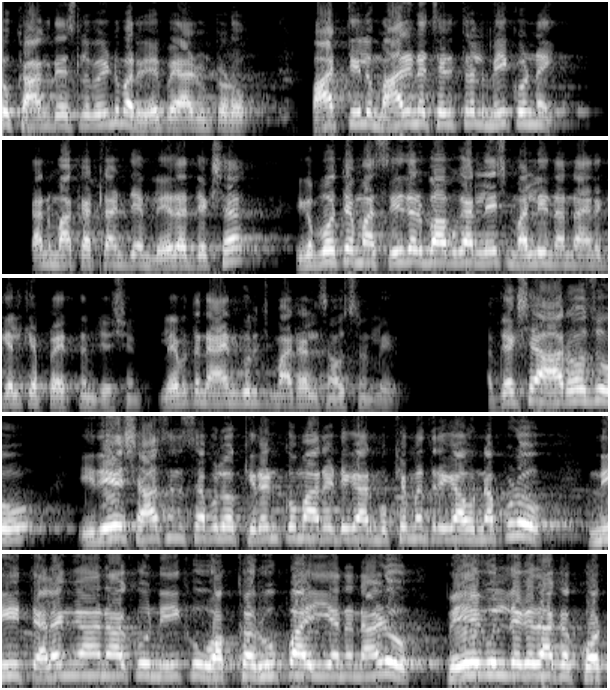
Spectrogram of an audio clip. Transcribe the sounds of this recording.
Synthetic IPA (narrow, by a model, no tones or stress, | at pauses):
ukaːŋɡɾe̞ːsloːʋeːɳɖumɐɾieːpɛjaːɽuɳʈoːɽoːpaːɾʈiːlumaːɾinɐt͡ʃɐɾit̪ɾɐlumiːkunːaːji | kaːniːmaːkɐʈlaːɳʈid̪eːmleːd̪uɐd̪ʱjɐkʂɐikɐpo̞ːt̪e̞ːmaːsɾiːd̪ɐɾbaːbuɡaːɾle̞ːʃimɐlːiːnɐnːuaːjnɐɡe̞lit͡ʃe̞ːpɾɐjɐt̪nɐmt͡ʃɛ̰ːʃa̰ːnilɛːpɐt̪enaːjnɐɡuɾiɲt͡ʃimaːʈlaːɽalsinɐʋɐsɐɾɐmlḛːd̪u | ɐd̪jɐkʂɐaːɾo̞ːd͡ʒuid̪e̞ːʃaːsɐnɐsɐbʱɐlo̞ːkiɾɐɳkumaːɾːe̞ɖːiɡaːɾimukʰjɐmɐnt̪ɾiɡaːunːɐpːuɽuniːt̪ɛlɐŋɡaːnakuniːkuɔkːɐɾuːpaːjiɐnːɐnaːɽupeːɡuld̪ɛɡɐd̪aːkɐkɔ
